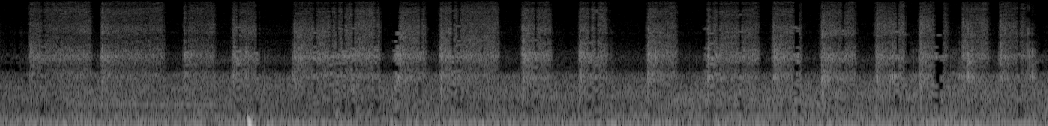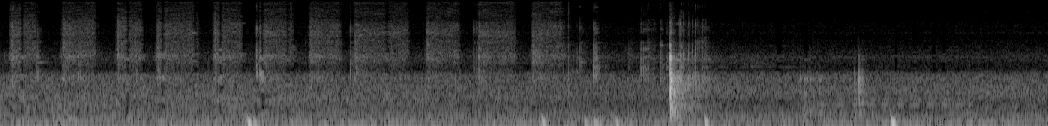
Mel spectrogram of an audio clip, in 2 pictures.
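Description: Aerosol copper gasket sealant spraying a heavier second coat onto a cylinder head gasket. It is a hiss broken by many brief gaps that runs for about eleven seconds, then stops. A few hard knocks fall along the way, the sharpest just after the spraying ends.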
